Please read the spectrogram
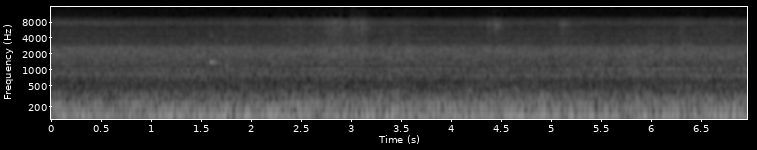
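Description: Metro-Cammell M-Train electric metro train heard from inside a car as it pulls away from a station platform: a steady low rumble of traction motors and wheels on the rails.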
